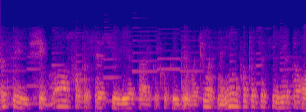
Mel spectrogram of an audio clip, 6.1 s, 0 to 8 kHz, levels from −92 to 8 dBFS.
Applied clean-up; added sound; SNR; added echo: none; Wind instrument, woodwind instrument; 20 dB; reverberation time 0.2 s.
